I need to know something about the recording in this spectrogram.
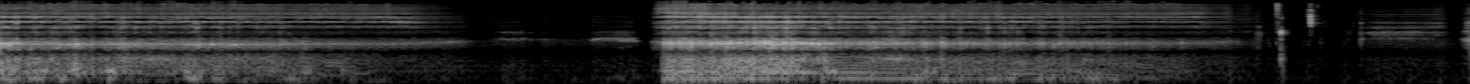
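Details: Person lying down on the floor sleeping: two long, loud, rattling snores separated by a quiet pause, with a few faint clicks at the end; ordinary snoring.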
